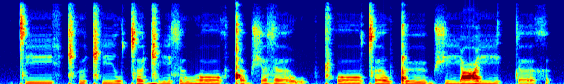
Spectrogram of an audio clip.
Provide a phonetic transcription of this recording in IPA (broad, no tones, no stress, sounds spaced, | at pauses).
ǀ iː x ǁʰ ɯ ǁʰ iː w ǀ ə ɡ͡ǁ iː s ɯ w ɦ oː x ǃ ə b ʃ ə z əː w | ǁʰ oː ǀ əː w ǃ ʉː b ʃ iː ʕ iː tː əː x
